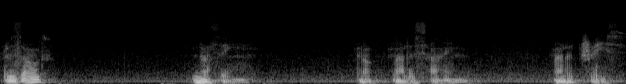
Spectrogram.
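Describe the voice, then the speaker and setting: A man playing a grave, wry host who narrates crime cases in an old radio drama, brooding and deliberate. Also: a bass voice, animated, gravelly, exaggerated voice. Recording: tinny, noisy old radio recording.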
